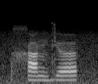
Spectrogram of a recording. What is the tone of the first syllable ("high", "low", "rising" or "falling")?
high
